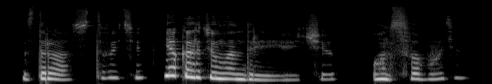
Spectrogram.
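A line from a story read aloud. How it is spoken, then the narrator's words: Languid voice. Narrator (Russian): яркая блондинка томным голосом сказала секретарше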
